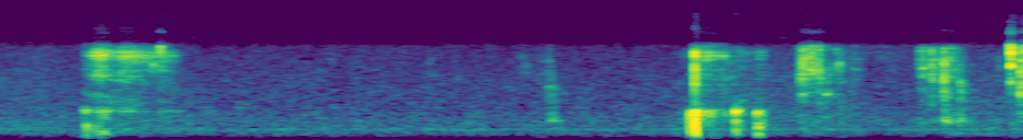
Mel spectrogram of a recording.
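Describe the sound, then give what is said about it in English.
Someone gulps down a drink: a wet swallow, a pause, then a quick run of three or four more gulps with small clicks and breaths, and no talking. “They were gulps, but they are what they are.”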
